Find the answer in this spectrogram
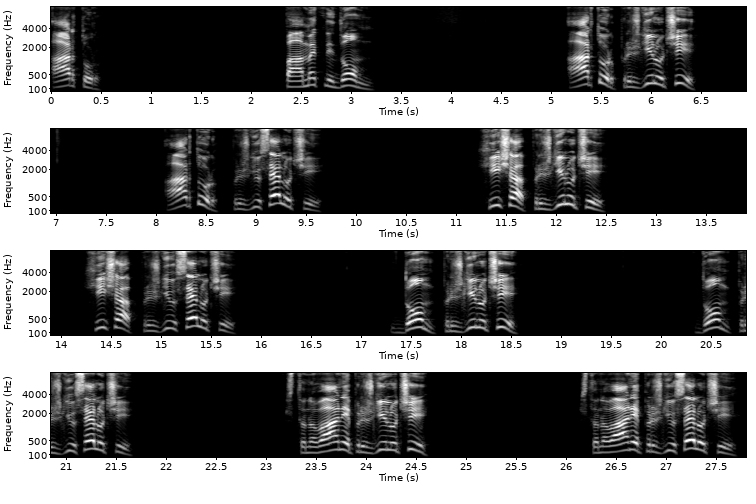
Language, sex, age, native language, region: Slovenian, male, 30-49, Slovenian, Central Slovenia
